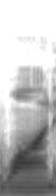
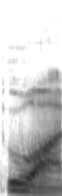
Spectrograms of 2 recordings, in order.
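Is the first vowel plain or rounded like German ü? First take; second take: plain; rounded. First: The first vowel is plain, without lip rounding. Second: The first vowel is rounded like German ü. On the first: The speaker calls it wrong. "A lot of people mispronounce that" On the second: The speaker calls it right. "with your forward lip forward, like pronouncing the German U with an umlaut"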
